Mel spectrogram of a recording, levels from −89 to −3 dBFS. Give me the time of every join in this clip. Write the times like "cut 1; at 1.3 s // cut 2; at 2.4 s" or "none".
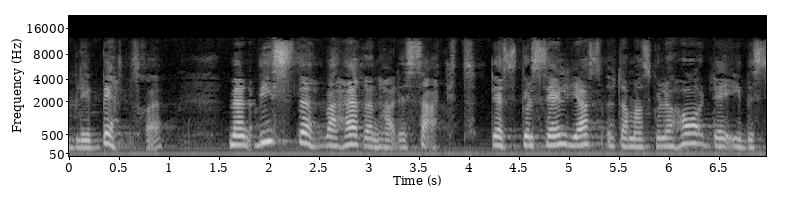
cut 1; at 1.9 s // cut 2; at 4.2 s // cut 3; at 4.6 s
